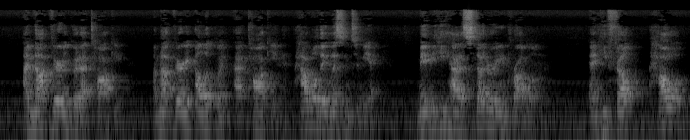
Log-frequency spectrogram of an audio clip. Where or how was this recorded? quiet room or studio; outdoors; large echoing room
large echoing room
